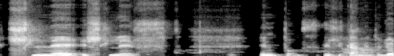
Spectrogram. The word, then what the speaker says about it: schläft: Acuérdate que en alemán con la diéresis, es decir, con los punticos arriba, suena como una e abierta, como la e de nosotros. Por eso se pronuncia e, schläft.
